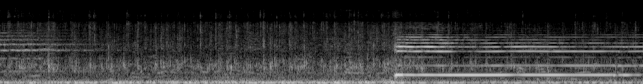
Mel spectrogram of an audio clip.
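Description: A steady low rumble, then about four seconds in a parade band's wind instruments suddenly sound a loud, long held note.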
